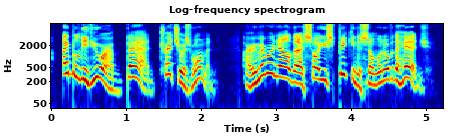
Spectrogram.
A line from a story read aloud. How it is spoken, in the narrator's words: cried her mistress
